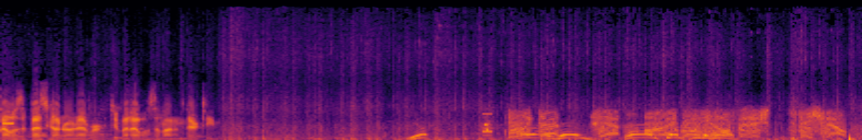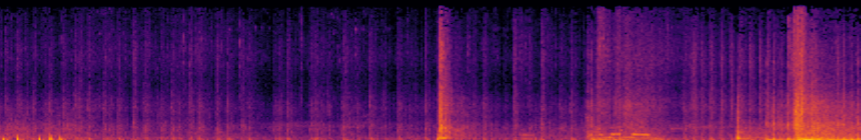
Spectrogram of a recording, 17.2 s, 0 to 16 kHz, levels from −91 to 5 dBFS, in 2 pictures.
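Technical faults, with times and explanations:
No technical faults can be heard anywhere in the audio. There is nothing to list for any time or range.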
